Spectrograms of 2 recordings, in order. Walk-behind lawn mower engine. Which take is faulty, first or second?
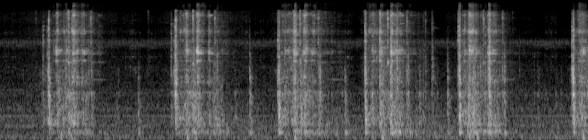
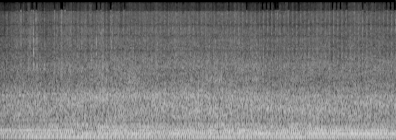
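first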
